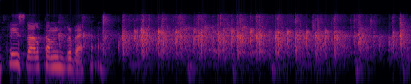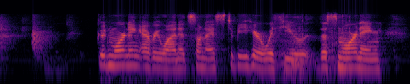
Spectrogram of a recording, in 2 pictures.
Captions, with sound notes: Please welcome Rebecca. (audience clapping) - Good morning, everyone. It's so nice to be here with you this morning.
